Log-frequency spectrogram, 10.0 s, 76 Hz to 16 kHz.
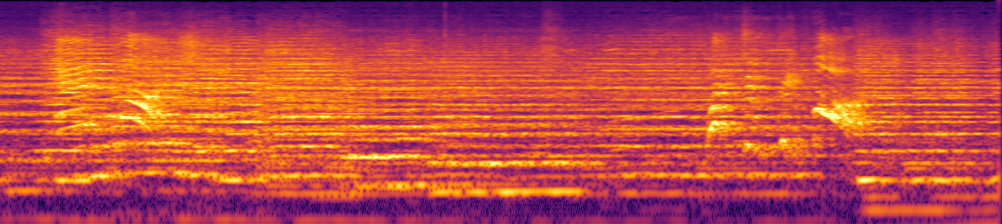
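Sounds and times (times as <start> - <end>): string orchestra playing chords: 0.0 - 10.0.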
